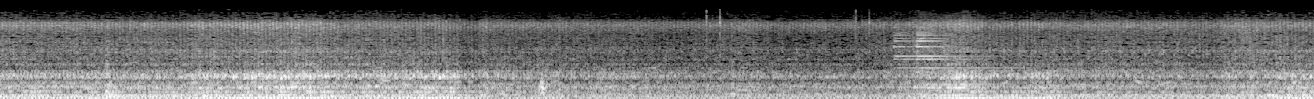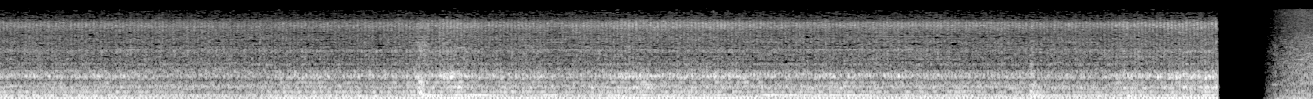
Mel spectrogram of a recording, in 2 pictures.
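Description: Steady sound of a truck engine idling, with a short higher-pitched tone about seven seconds in; it cuts off abruptly just before the end.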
